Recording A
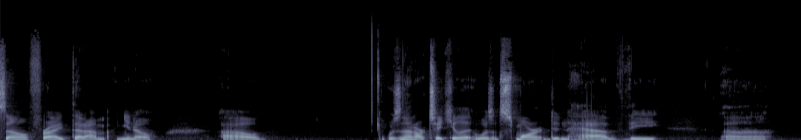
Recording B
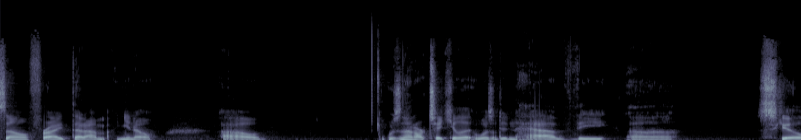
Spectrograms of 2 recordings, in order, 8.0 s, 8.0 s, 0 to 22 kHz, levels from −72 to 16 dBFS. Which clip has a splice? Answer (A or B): B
